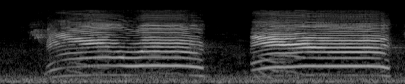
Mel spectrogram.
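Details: A male cat in heat calls for a female, trying to attract her to mate: two long, sustained, nasal wails, each about a second and a half, with a short silent gap between them.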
